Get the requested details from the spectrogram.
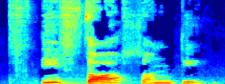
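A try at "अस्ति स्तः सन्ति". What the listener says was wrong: সহ, বিসর্গ দিয়ে বলতে হবে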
